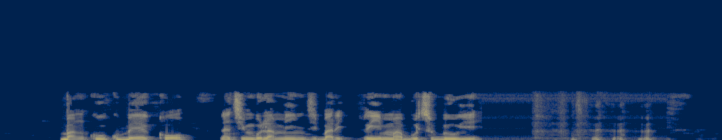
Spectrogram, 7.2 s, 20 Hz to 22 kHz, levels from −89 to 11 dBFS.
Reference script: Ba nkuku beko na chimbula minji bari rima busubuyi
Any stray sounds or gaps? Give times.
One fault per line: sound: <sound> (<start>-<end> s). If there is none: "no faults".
sound: laugh (5.3-6.6 s)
